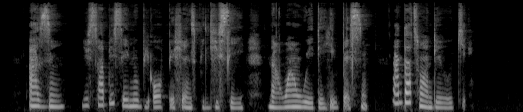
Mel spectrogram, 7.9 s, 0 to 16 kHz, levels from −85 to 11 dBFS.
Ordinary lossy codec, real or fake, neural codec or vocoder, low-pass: MP3, 64 kbps; real; none; 14.4 kHz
